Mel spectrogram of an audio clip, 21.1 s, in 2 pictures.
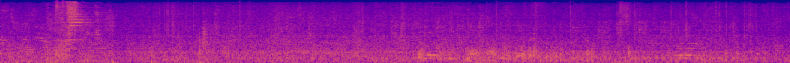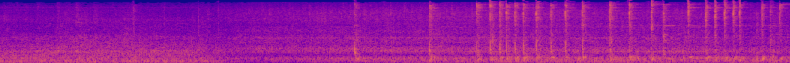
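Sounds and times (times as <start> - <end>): train wheels clickety-clack: 0.5 - 10.6, 16.2 - 21.0.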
